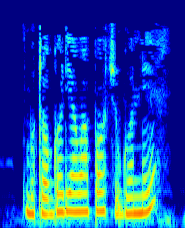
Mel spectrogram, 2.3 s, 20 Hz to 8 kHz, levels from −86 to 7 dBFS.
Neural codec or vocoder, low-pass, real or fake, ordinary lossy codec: none; 7.2 kHz; real; MP3, 24 kbps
